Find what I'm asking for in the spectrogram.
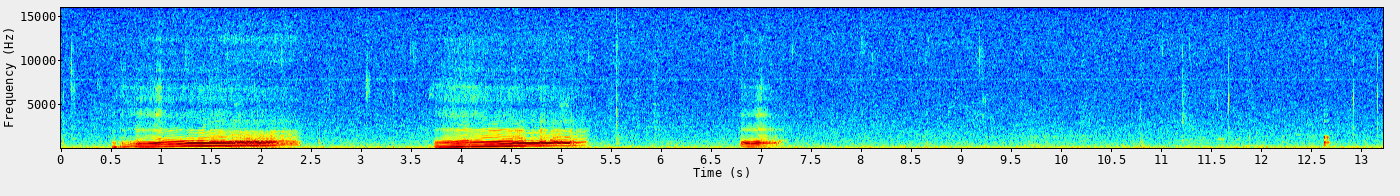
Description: ぶちゃっとつぶれて大いびきのパグ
